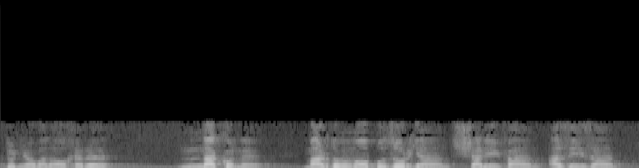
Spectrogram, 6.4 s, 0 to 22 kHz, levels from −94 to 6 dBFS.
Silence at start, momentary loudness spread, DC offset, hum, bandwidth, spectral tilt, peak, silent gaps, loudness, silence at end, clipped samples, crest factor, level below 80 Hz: 0 s; 11 LU; under 0.1%; none; 6.4 kHz; -3.5 dB/octave; -6 dBFS; none; -25 LUFS; 0 s; under 0.1%; 18 dB; -46 dBFS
